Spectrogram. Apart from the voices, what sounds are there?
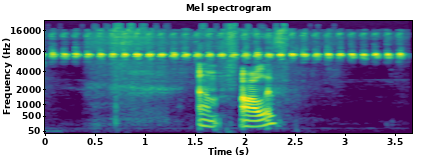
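crickets chirping in reptile cages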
